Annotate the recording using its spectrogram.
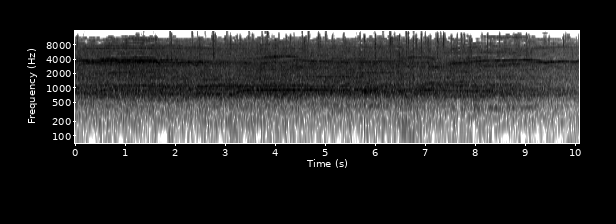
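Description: Large arena crowd cheering, a dense steady roar of voices with high, drawn-out tones gliding over it; it eases off slightly toward the end.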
